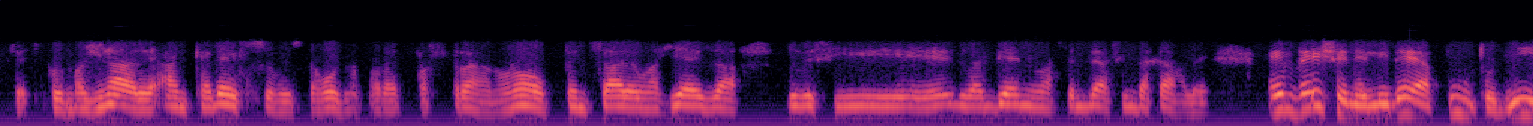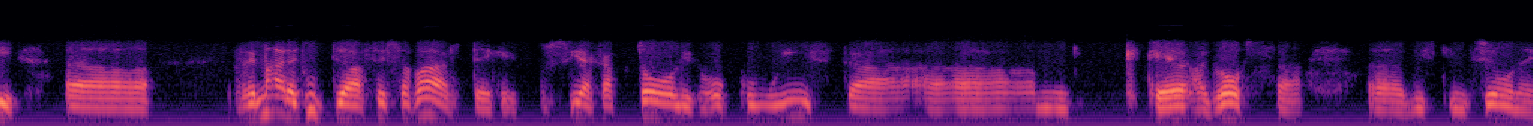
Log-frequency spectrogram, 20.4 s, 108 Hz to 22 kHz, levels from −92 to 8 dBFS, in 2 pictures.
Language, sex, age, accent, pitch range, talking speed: Italian, male, 50-69, native, 115-150 Hz, 130 wpm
